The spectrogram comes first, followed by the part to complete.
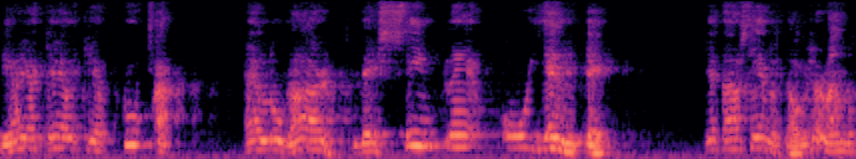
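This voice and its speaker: A man with a high voice speaks very slowly, his intonation lively. Noticeable background noise and audible room echo surround him. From Venezuela. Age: 70s. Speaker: preacher. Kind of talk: sermon.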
